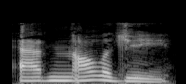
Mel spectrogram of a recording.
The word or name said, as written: adenology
